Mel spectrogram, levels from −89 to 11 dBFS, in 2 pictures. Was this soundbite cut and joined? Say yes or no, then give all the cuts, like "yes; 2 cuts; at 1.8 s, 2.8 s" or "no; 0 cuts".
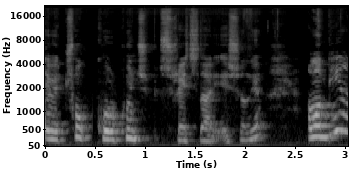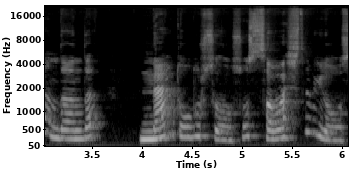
no; 0 cuts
